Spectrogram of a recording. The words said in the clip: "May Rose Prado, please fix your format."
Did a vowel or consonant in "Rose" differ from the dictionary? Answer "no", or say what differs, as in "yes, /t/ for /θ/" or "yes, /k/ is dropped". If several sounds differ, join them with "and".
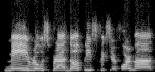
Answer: yes, /s/ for /z/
